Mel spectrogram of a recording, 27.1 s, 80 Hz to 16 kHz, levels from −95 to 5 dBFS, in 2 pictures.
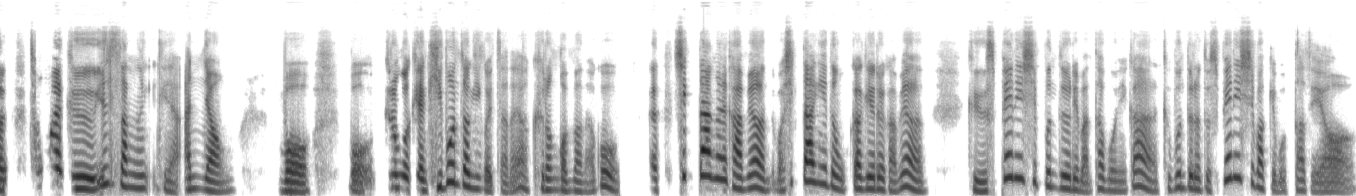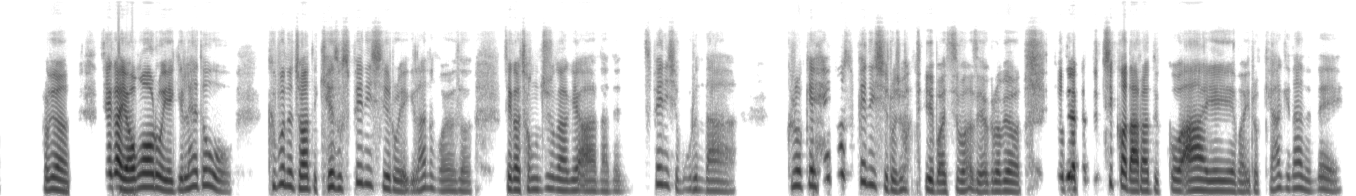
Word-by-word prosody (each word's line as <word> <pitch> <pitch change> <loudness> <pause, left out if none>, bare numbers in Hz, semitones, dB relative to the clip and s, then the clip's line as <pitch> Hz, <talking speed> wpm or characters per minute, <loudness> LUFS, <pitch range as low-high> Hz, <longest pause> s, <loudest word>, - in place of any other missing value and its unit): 그냥 195 - +6 0.2
정말 300 +2 +3
그 220 -2 +7
일상 255 -7 +1
그냥 190 -7 -8
'안녕.' 195 -4 0 0.4
뭐 175 -3 +3 0.4
뭐 - - -3
그런 240 0 -1
거 220 - +4
그냥 200 - +4
기본적인 260 - +3
거 - - -3
있잖아요. 235 -2 -7
그런 200 -1 -3
것만 180 -3 -4
하고. 240 -6 -2 0.3
예 - - 0 0.2
식당을 450 -3 +6
가면 225 - +3
식당이든 340 -6 +4
옷 210 - -6
가게를 220 -1 +1
가면 195 -1 -2 0.4
그 190 - -6
Spanish 400 - -1
분들이 235 -6 -1
많다 220 - -5
보니까 190 +3 -4
그분들은 230 -1 -3
또 - - -9
Spanish 395 -4 -2
밖에 235 -5 -3
못하세요. 160 - -8 0.4
그러면 200 -3 +1 0.3
제가 250 -1 +8
영어로 235 +3 +8
얘기를 200 +4 0
해도 265 -11 -2 0.4
그분은 270 0 -1
저한테 225 -3 +2
계속 245 +4 +1
Spanish로 240 - -3
얘기를 190 - -8
하는 230 0 -7
거예요. 190 -1 -9
그래서 180 -1 -10 0.3
제가 205 -2 +2
정중하게 200 -1 -4
"아 90 0 -4
나는 90 0 -15 0.2
Spanish 290 -8 -6
모른다." 195 -3 -10 0.5
그렇게 275 +1 0
해도 395 +10 -4
Spanish로 290 - -4
저한테 200 +1 -2
말씀하세요. 170 0 -5
그러면 175 -1 -2 0.4
저도 445 0 +4
약간 - - +3
눈치껏 320 - +1
알아듣고 185 0 +2
"아 195 0 +5
예예." 180 -1 -2
막 170 -1 -8
이렇게 175 +2 -12
하긴 230 -1 -9
하는데 195 -3 -7
215 Hz, 420 characters per minute, -23 LUFS, 185-260 Hz, 0.5 s, 제가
